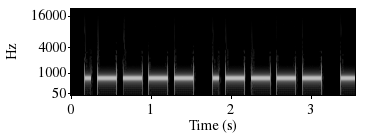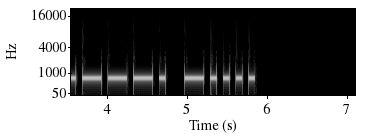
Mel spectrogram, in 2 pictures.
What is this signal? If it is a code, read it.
Morse code, heard as a keyed tone, about 15 wpm, 700 Hz. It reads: 1196
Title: Numbers - Contest Style - 4-Digit 15wpm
